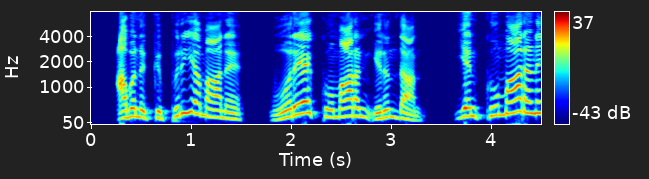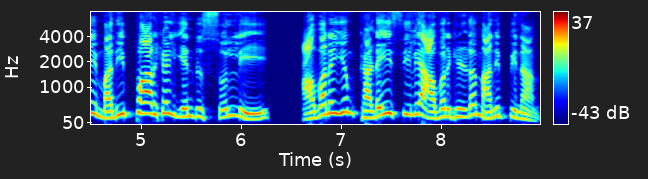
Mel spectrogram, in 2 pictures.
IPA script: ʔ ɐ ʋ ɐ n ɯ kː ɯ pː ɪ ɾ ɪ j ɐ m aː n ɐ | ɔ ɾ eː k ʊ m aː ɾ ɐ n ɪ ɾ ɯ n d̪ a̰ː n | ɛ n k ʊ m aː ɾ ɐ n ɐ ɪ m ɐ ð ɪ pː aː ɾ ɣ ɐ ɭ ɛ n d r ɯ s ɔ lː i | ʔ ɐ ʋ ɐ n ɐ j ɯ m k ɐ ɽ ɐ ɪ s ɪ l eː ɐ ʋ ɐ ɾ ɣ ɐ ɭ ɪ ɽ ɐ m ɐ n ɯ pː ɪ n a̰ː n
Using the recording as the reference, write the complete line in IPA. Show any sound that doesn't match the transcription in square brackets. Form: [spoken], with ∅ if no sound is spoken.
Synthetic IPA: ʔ ɐ ʋ ɐ n ɯ kː ɯ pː ɪ ɾ ɪ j ɐ m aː n ɐ | ɔ ɾ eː k ʊ m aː ɾ ɐ n ɪ ɾ ɯ n d̪ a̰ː n | ɛ n k ʊ m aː ɾ ɐ n ɐ ɪ m ɐ ð ɪ pː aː ɾ ɣ ɐ ɭ ɛ n d r ɯ s ɔ lː i | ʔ ɐ ʋ ɐ n ɐ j ɯ m k ɐ ɽ ɐ ɪ s ɪ l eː ɐ ʋ ɐ ɾ ɣ ɐ ɭ ɪ ɽ ɐ m ɐ n ɯ pː ɪ n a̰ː n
